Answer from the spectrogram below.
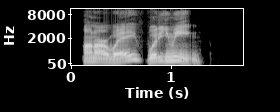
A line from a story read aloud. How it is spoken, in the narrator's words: Thrym chuckled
